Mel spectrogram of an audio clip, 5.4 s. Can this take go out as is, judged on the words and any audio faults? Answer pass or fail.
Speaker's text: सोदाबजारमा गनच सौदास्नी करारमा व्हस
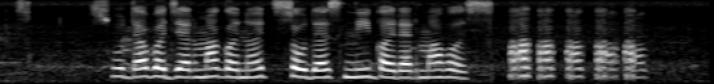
fail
